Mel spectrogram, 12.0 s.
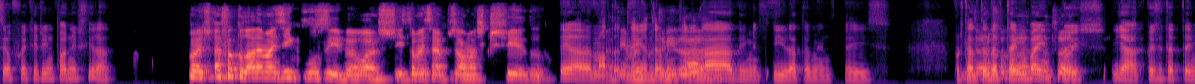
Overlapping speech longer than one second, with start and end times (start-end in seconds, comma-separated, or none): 6.0-7.2, 9.6-10.8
